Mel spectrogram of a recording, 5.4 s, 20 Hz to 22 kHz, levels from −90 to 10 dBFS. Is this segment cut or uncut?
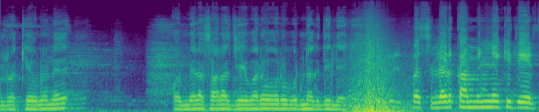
cut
